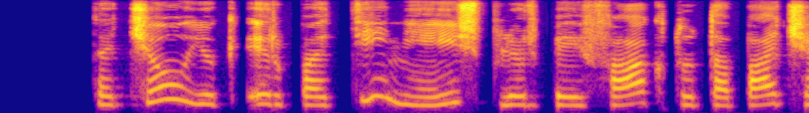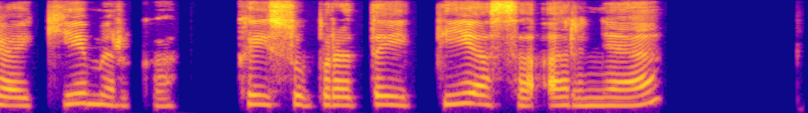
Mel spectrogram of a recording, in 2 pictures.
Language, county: Lithuanian, Vilnius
